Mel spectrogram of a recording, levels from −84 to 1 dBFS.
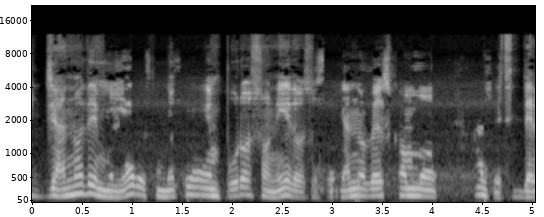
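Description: From 0.81 to 1.5 s the echo canceller has likely failed to remove the far end's loudspeaker sound from the microphone, so the other side's voice leaks through. It sits only about 10 dB under the talker. Over the same double-talk stretch, 0.81 to 1.77 s, the canceller likely misjudged the overlap as echo and pulled the whole signal down. The speech is suppressed in double talk, dropping by as much as about 15 dB for roughly a second.

The same speech suppression in double talk returns from 2.85 to 4.73 s. The talker's level again sinks by up to about 15 dB, intermittently, across roughly one and a half seconds. Within that stretch the other side's voice leaks through more faintly: a brief scrap at 2.88 to 2.93 s and another at 3.36 to 3.63 s, both about 25 dB down, then a longer one from 4.08 to 4.6 s at about 20 dB down.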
